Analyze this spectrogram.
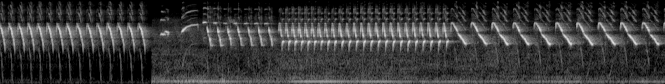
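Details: Kenari Nusantara canary in long continuous song used for training other birds: rapid dense rolling trills, a brief twittering break, more even trilling phrases, then fast descending slurred notes repeated steadily; faint low hum underneath.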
